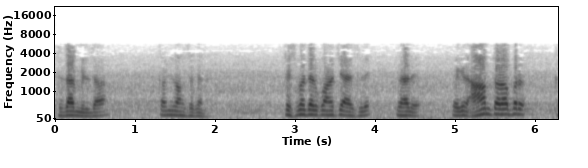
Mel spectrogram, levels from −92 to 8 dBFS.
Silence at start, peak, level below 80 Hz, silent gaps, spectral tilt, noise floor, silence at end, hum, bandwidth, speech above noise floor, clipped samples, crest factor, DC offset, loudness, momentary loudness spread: 0 s; -4 dBFS; -48 dBFS; none; -11.5 dB/octave; -38 dBFS; 0 s; none; 5.8 kHz; 20 dB; under 0.1%; 16 dB; under 0.1%; -19 LUFS; 23 LU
